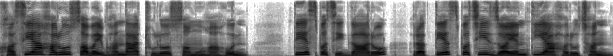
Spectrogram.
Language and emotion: Nepali, neutral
